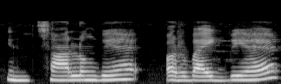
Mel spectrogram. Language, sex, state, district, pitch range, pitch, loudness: Hindi, female, Chhattisgarh, Raipur, 190-210 Hz, 200 Hz, -13 LUFS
